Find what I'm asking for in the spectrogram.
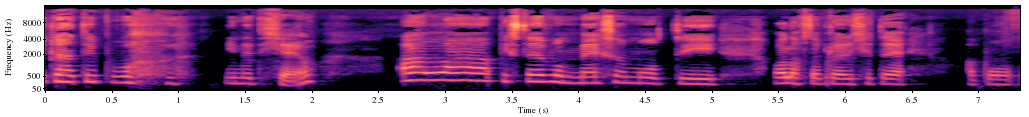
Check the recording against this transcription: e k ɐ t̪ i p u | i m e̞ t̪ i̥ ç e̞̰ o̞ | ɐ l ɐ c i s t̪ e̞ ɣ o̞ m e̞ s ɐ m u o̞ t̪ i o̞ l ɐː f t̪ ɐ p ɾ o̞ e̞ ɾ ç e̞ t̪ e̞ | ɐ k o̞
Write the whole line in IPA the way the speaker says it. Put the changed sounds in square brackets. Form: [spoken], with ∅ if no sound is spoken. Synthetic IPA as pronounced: e k ɐ t̪ i p u | i [n] e̞ t̪ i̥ ç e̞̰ o̞ | ɐ l ɐ [p] i s t̪ e̞ [v] o̞ m e̞ s ɐ m u o̞ t̪ i o̞ l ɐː f t̪ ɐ p ɾ o̞ e̞ ɾ ç e̞ t̪ e̞ | ɐ [p] o̞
